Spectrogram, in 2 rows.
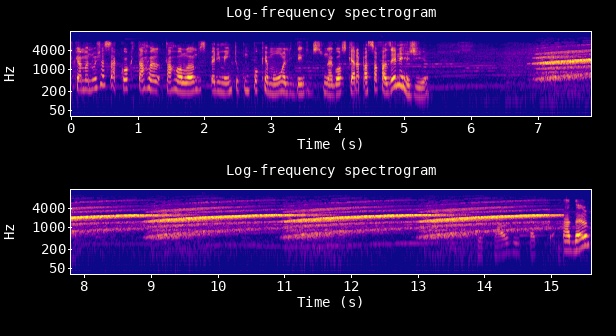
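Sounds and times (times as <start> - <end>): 
speech: 0.1 - 5.6, 15.2 - 15.5
power plant alarm wailing in rising sweeps: 6.8 - 15.5.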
